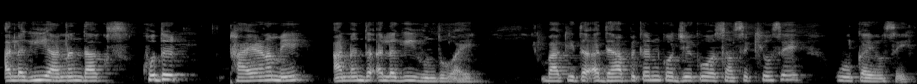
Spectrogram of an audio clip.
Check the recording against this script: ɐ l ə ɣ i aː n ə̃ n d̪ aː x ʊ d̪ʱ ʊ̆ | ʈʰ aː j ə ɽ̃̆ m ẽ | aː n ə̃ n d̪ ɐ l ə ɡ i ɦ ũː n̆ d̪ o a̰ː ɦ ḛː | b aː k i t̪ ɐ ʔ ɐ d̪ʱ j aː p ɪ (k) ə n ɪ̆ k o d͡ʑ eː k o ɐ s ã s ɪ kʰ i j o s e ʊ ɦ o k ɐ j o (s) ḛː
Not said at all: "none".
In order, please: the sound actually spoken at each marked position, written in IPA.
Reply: k, s

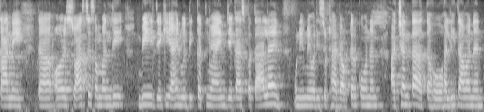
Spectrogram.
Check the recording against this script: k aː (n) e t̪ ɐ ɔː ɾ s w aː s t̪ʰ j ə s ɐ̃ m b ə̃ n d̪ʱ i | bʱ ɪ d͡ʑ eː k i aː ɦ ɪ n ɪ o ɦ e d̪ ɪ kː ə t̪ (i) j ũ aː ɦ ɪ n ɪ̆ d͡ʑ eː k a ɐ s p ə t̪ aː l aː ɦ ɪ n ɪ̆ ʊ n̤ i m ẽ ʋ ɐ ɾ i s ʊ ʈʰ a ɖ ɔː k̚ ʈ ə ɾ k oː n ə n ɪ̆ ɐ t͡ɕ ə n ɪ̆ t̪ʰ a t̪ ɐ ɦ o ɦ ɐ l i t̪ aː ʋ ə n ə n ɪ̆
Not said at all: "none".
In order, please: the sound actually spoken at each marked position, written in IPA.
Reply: n, i

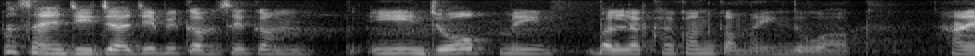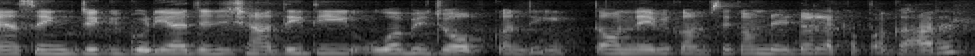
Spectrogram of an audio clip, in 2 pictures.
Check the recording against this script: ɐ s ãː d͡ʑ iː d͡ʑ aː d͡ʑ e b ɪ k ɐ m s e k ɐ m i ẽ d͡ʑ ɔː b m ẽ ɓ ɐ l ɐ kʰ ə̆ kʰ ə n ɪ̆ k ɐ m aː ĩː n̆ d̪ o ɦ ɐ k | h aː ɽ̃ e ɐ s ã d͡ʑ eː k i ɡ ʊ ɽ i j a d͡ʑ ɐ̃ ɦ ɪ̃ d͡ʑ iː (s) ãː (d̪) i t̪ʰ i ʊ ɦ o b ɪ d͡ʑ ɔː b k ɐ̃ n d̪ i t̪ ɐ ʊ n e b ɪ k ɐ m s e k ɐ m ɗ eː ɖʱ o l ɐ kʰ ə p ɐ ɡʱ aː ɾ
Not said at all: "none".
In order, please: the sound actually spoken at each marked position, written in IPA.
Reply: ʃ, d̪

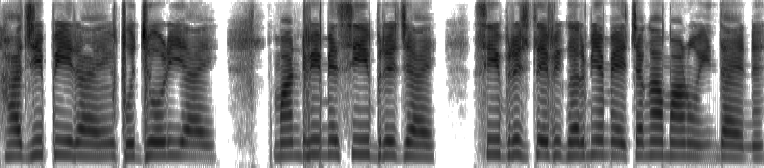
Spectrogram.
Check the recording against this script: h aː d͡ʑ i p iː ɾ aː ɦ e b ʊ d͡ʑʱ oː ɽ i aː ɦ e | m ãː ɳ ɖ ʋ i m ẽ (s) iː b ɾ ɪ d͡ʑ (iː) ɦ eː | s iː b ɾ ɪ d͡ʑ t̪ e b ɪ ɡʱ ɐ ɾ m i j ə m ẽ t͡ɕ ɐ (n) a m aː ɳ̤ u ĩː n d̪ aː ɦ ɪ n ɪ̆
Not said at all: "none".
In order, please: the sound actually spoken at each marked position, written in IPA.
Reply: s, aː, ŋ

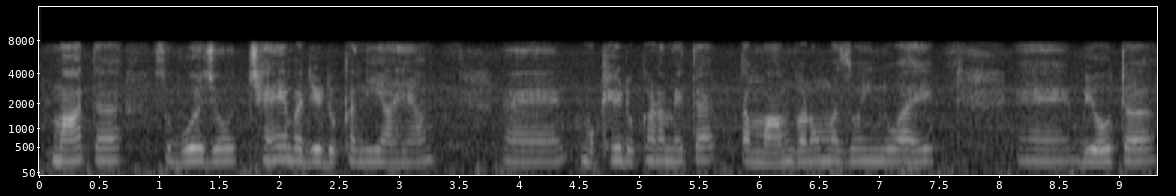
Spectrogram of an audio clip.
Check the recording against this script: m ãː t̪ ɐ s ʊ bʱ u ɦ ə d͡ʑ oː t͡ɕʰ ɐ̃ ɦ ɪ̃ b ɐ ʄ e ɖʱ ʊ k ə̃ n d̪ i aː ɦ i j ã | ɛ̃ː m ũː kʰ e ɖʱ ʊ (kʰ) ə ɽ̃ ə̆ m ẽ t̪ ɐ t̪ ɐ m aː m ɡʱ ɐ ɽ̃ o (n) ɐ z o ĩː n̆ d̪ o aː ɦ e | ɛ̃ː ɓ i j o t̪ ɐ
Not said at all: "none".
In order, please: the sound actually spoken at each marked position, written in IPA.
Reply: k, m

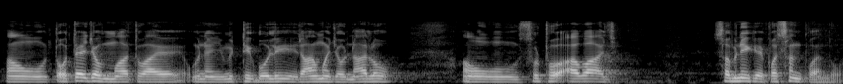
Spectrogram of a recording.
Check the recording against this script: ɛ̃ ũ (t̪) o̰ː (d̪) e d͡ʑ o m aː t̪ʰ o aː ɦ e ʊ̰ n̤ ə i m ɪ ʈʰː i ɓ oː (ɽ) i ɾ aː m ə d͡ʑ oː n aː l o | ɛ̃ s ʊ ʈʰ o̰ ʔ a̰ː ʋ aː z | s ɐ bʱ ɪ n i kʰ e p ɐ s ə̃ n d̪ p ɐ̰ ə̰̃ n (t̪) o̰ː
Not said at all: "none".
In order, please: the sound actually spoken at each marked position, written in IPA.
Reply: t̪, t̪, l, d̪

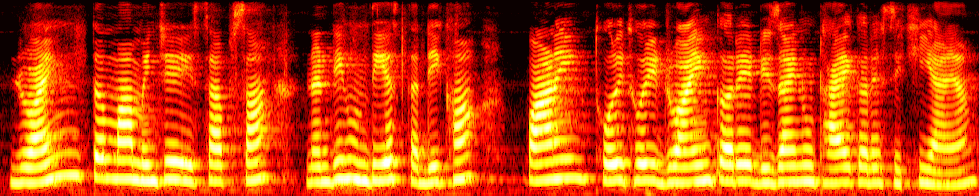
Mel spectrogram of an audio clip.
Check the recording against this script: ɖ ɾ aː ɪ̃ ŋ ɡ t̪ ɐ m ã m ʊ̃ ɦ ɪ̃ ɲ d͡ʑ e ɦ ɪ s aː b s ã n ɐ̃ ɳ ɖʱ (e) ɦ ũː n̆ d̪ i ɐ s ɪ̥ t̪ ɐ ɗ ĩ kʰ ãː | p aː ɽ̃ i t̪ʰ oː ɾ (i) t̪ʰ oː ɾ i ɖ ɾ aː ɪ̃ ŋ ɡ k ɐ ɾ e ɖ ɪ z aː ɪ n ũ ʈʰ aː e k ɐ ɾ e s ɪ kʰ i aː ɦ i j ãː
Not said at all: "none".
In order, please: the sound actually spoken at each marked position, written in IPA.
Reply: i, i

